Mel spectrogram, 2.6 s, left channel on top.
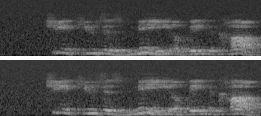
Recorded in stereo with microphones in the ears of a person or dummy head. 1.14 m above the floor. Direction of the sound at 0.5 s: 15° right (ahead or behind).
